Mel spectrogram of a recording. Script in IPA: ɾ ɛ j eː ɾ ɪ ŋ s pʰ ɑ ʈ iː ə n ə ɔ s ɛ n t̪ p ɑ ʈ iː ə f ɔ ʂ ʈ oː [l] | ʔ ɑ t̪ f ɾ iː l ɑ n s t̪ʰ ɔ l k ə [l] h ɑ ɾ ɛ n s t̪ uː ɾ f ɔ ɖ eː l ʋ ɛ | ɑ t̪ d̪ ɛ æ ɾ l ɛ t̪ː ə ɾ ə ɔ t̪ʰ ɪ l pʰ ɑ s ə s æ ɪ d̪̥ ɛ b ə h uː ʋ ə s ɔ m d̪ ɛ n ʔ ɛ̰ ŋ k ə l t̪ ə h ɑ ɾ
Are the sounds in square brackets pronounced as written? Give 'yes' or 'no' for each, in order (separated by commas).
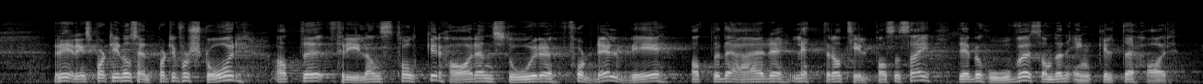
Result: no, no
